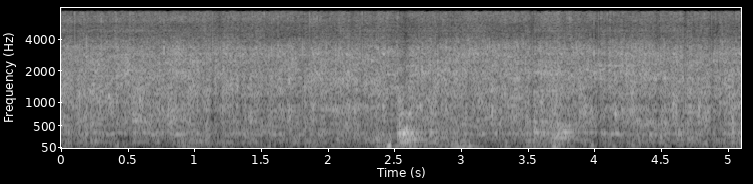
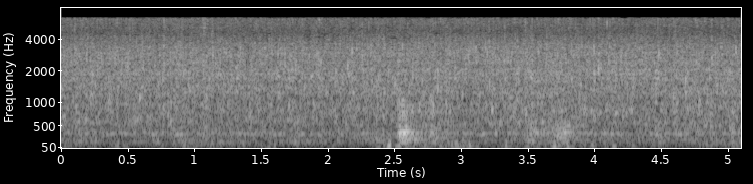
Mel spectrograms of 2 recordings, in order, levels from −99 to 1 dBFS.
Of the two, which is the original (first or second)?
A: second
